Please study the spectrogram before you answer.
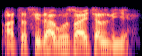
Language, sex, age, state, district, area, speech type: Hindi, male, 30-45, Bihar, Begusarai, urban, conversation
